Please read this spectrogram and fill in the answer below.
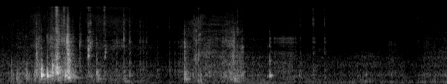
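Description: Plastic coolant expansion tank being worked loose and lifted out of a car's engine bay: a scraping rustle about half a second in, then scattered light knocks and clicks of plastic against the bodywork.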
